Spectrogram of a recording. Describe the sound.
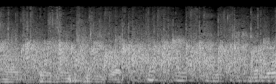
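Steady audience applause in the Aula Porrino of the Conservatorio di Cagliari, welcoming a journalist from Cagliari, fills the whole stretch, a dense wash of clapping at constant loudness with some voices mixed underneath.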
